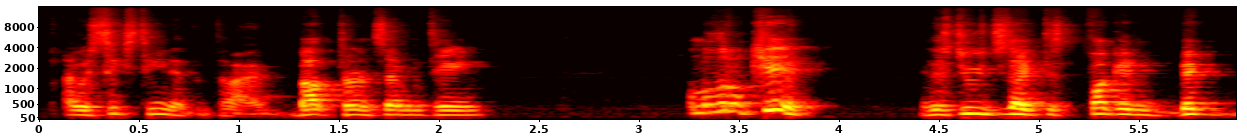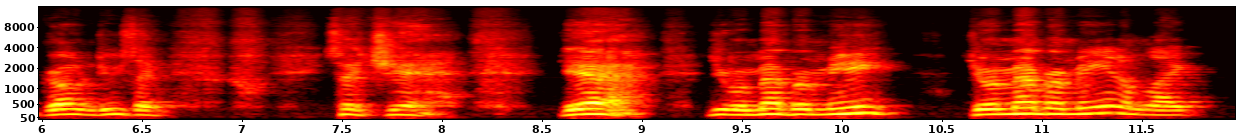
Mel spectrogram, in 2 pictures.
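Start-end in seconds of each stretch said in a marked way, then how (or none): 7.8-11.4 put-on pumped-up tough guy voice. Retelling a grown officer confronting a teenager: imitating a pumped-up tough guy. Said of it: "acting all tough, dude. He's, like, all pumped up".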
